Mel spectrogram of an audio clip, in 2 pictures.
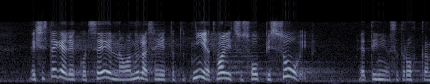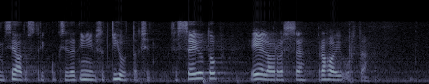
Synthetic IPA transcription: e̞ksist̪e̞ɡ̥e̞likult̪see̞ːlnəvo̞nyle̞se̞ɦit̪ːˑɑt̪ud̪̥niːet̪ːˑvɑlʲit̪susho̞ːpːˑisːo̞ːvḭb̥ | e̞t̪ːˑinimese̞d̪̥ro̞hke̞mse̞ɑd̪̥ust̪rikˑːuksid̪̥e̞t̪ːˑinimese̞d̪̥kiɦut̪ːˑɑksid̪̥sest̪se̞jut̪ub̥e̞ːlɑrve̞sːe̞rɑɦɑjṵːrd̪̥e̞

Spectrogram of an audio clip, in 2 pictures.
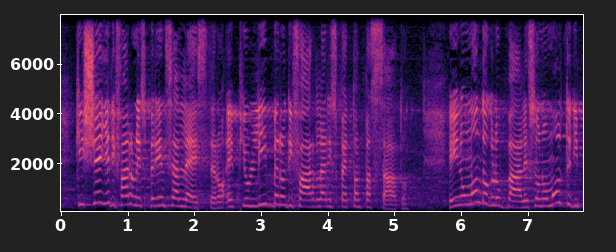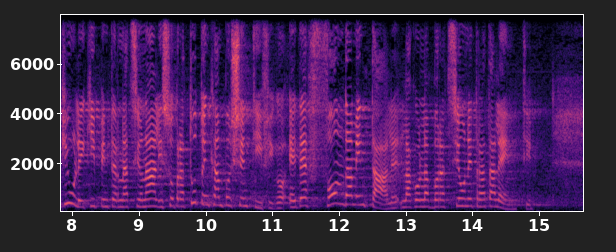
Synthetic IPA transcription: k̟iʃːɛʎːed̪ifaːɾeunespeɾjɛnt̪saːlːɛst̪eɾoʔɛpːjulːibeɾod̪ifarlaɾispɛt̪ːoalpasːaːt̪o | einumːond̪oɡlobaːlesɔːnomolt̪ed̪ipjuleːk̟ipːint̪ernat̪sːjonaːlisopɾat̪ːut̪ːoiŋkampoʃːent̪iːfikoʔed̪ɛfond̪ament̪aːlelakolːaboɾat̪sːjoːnet̪ɾat̪ːalɛnt̪i

